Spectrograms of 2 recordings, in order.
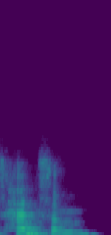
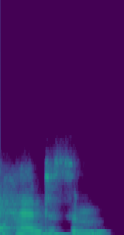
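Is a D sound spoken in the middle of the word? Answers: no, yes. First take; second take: no; yes. First: The D sound in the middle is left out. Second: The D sound in the middle is pronounced. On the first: The speaker calls it right. "It's handsome. No D" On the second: The speaker calls it wrong. "Don't say handsome"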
